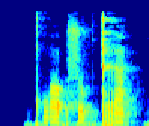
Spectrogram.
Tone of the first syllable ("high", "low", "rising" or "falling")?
low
